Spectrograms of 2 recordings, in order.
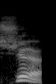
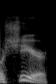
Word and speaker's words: Shire: Shire is pronounced sure or sheer. Depending on the country or your accent, the only Shire is the Lord of the Rings.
